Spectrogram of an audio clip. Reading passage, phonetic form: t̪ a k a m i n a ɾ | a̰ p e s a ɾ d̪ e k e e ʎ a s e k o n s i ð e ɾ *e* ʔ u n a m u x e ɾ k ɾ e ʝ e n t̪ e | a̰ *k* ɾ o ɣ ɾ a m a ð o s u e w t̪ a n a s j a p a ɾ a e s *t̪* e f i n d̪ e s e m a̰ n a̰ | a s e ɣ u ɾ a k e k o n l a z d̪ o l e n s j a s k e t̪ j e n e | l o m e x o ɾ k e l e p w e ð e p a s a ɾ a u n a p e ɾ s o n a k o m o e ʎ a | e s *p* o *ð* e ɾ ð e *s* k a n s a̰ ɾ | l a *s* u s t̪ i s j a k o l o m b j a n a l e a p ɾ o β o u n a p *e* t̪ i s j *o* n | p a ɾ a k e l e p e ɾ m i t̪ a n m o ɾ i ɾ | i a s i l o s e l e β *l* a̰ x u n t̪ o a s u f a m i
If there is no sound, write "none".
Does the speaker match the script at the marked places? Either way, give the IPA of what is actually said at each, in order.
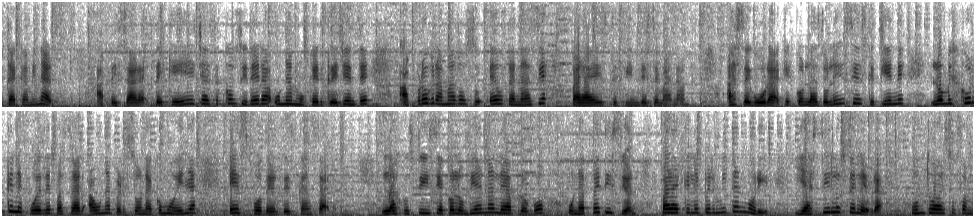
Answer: a, p, t̪, p, ð, s, x, e, o, ɾ

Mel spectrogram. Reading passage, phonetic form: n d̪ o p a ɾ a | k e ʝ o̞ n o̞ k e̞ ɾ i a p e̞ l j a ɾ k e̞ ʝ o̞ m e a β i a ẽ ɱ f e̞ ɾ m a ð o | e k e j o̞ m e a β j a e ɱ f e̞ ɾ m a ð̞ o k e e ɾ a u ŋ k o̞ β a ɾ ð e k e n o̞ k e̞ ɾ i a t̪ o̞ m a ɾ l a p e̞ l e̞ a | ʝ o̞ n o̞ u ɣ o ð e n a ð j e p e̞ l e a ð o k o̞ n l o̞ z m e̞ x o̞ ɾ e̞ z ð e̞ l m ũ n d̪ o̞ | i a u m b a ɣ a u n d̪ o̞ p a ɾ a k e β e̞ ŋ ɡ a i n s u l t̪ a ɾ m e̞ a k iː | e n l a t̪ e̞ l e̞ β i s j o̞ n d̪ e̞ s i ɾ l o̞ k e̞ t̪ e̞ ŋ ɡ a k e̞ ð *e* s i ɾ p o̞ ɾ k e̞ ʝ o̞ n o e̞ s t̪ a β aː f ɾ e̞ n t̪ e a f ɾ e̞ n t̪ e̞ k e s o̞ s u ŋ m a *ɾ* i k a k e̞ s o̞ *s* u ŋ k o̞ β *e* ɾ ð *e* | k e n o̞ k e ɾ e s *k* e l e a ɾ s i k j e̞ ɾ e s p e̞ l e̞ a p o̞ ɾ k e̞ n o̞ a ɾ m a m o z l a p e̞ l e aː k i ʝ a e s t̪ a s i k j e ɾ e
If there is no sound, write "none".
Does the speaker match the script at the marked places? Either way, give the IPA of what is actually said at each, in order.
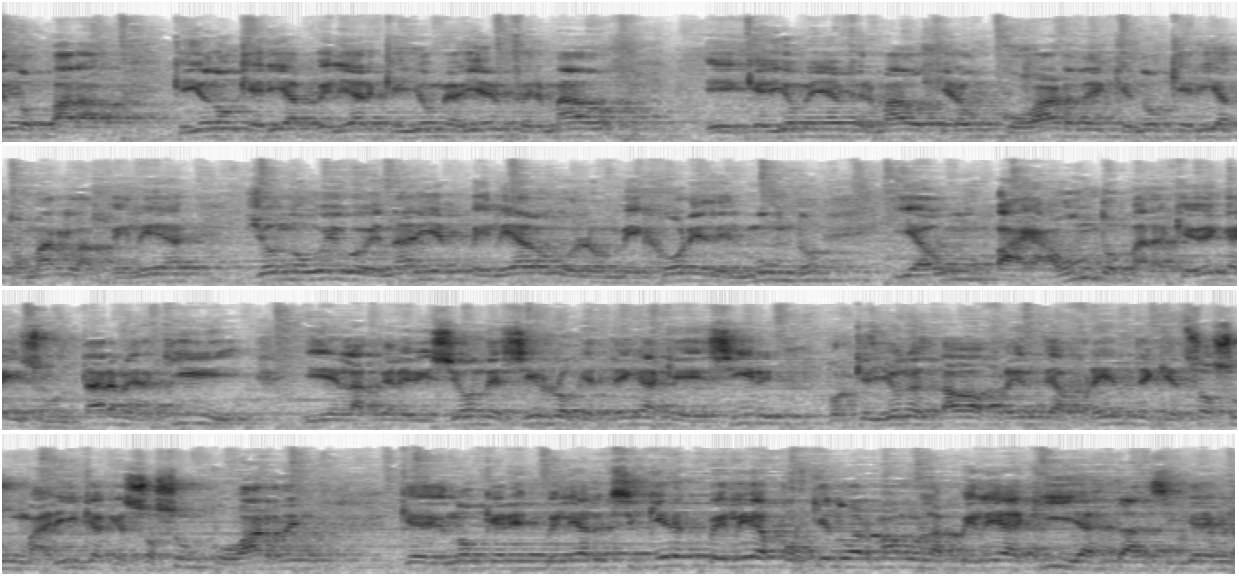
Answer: e, ɾ, s, a, e, p

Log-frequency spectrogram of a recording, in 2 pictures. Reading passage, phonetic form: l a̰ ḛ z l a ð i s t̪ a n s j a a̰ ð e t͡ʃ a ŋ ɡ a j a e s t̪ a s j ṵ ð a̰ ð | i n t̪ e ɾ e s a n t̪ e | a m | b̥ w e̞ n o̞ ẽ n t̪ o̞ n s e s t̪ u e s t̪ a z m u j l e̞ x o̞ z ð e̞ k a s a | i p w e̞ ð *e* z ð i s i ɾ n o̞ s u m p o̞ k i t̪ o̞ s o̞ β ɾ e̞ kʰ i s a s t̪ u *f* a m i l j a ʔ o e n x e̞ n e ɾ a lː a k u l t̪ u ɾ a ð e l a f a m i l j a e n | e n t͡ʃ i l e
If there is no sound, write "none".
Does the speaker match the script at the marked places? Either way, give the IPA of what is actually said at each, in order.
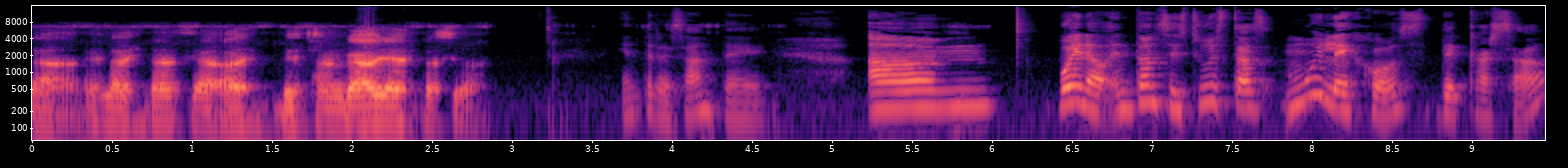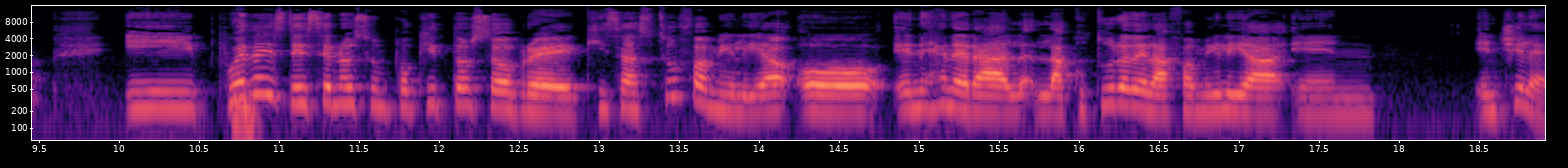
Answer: e, f

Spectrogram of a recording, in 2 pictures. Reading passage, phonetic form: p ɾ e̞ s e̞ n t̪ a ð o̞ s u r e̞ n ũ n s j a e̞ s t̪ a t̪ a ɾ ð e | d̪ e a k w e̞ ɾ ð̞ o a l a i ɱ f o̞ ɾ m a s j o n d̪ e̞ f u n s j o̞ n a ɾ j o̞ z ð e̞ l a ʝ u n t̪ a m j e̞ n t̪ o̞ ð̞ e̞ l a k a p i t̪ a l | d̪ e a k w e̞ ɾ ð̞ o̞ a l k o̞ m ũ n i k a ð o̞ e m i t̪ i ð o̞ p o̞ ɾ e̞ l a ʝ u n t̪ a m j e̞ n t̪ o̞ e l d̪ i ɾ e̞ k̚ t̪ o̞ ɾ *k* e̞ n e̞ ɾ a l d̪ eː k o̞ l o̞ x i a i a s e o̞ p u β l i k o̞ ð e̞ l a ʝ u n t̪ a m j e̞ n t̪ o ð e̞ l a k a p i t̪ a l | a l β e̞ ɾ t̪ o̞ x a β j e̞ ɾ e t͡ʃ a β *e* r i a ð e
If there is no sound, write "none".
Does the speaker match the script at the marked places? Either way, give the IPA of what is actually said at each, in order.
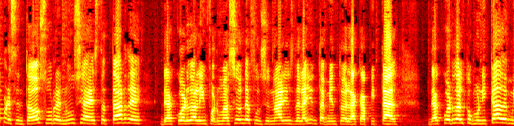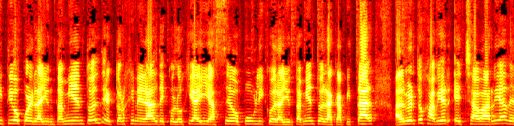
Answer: x, a

